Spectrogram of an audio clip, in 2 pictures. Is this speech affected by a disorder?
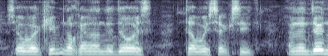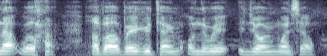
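Yes: MND.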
